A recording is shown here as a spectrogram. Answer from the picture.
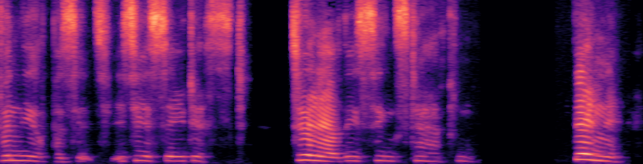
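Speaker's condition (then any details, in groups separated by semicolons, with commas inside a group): Deafness, severe; also visually impaired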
